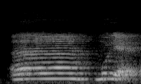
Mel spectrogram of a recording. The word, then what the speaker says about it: mulher: You see here, LH. How do you pronounce that? You pronounce like in million, alright? So, LH, like here, right? In million. The same sound, alright? So, mulher, alright.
